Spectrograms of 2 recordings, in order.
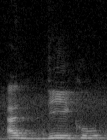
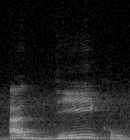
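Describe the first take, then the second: First: Said in the usual way. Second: "Ad-diku" stretched out slowly, the d doubled; slow teacher repetition of "Ad-diku"; slow demo. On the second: Shown as a demonstration. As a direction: model "Ad-diku" very slowly for learners. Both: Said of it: "How do you say the rooster?".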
